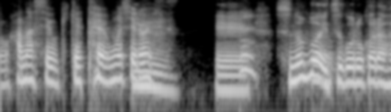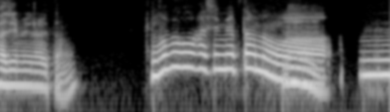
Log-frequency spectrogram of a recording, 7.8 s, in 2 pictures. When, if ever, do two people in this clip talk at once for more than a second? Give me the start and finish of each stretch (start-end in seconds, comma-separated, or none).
none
